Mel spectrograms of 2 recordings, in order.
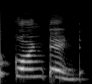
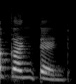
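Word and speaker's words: content: आपको कंटेंट या कंटेंट दोनों दो प्रोनंसिएशन है और दोनों के हिसाब से इसका मीनिंग बदल जाता है एक हो जाता है कंटेंट और एक हो जाता है कंटेंट अगर आप कंटेंट अगर आप इसे पढ़ते हो कंटेंट तो इसका मतलब होता है सेटिस्फाइड इसका मतलब होता है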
